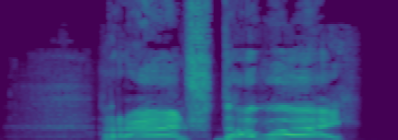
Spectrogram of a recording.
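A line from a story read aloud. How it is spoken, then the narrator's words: Shouted. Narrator (Russian): крикнул он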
